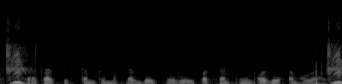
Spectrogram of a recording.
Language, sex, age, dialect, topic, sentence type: Magahi, male, 31-35, Southern, agriculture, statement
